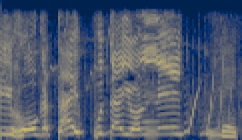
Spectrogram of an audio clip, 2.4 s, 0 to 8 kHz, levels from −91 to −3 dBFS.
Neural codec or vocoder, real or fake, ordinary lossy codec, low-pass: none; real; none; 7.2 kHz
